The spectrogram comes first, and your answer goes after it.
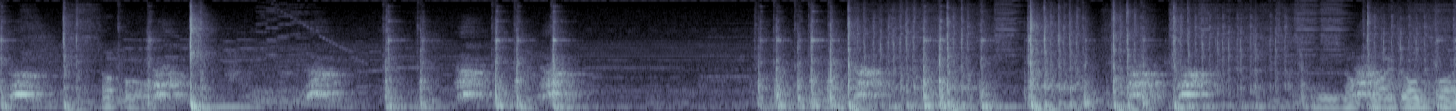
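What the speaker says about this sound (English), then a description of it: "Not my dog, by the way." A dog barks in the background, with sharp, scattered barks under a person's near-constant talking and busy retro video game music.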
